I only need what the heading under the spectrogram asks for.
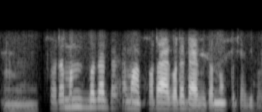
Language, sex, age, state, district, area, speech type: Assamese, female, 45-60, Assam, Dhemaji, urban, conversation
